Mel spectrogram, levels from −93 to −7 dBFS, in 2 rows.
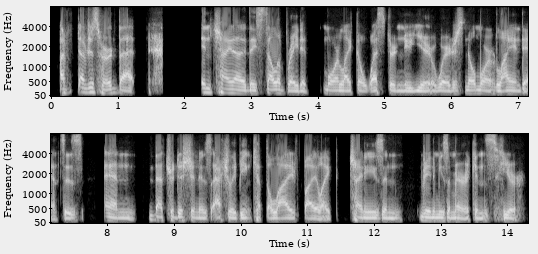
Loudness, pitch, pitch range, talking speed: -20 LUFS, 95 Hz, 95-105 Hz, 155 wpm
